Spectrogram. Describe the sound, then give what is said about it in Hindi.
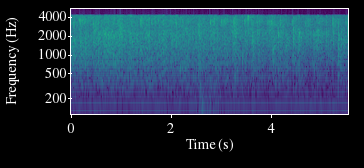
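Steady audience applause at a talk, clapping at the speaker's request: a dense wash of many hands clapping at once with no voices on top, holding an even, fairly loud level throughout. “ताली बजाओ ना जरा।”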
